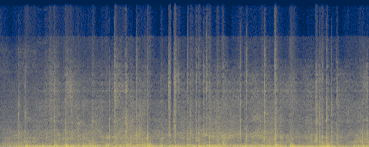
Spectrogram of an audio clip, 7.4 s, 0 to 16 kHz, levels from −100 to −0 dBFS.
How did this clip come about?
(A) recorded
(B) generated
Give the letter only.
B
